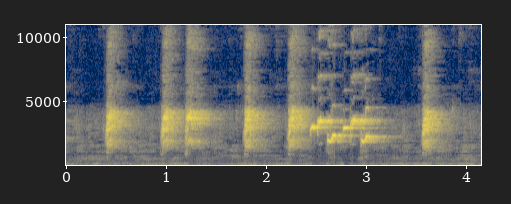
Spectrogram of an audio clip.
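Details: Loud, active sooty-headed bulbul pressing rivals: spaced harsh rasping bursts, then a bubbly run of clear whistled notes stepping down, followed by another rough burst.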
